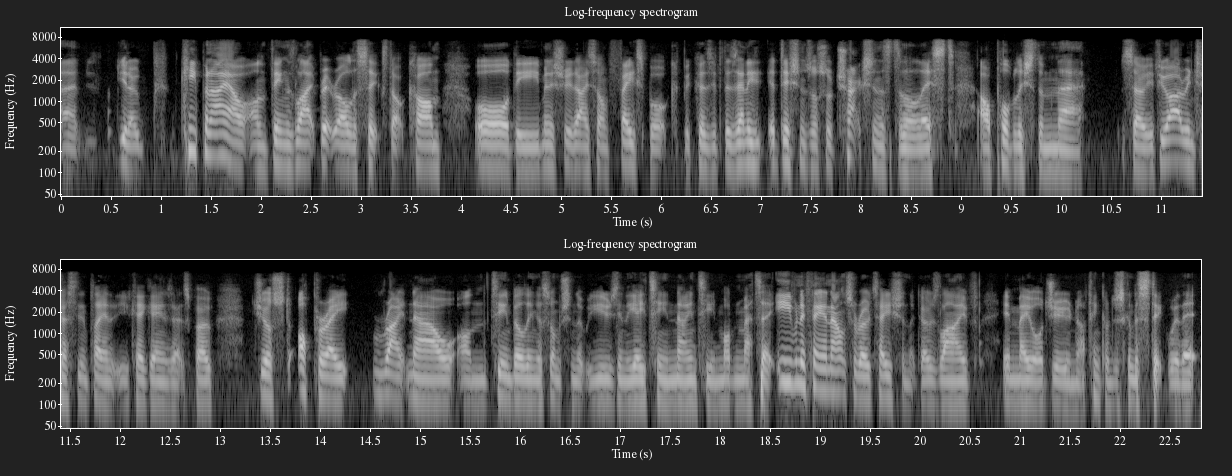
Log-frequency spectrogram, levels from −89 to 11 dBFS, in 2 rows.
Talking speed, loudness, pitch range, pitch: 220 wpm, -20 LUFS, 110-130 Hz, 120 Hz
